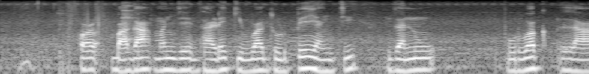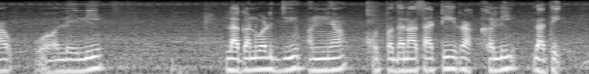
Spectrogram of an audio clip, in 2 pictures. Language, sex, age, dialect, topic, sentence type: Marathi, male, 18-24, Varhadi, agriculture, statement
